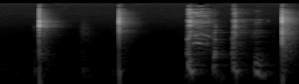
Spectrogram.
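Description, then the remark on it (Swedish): A few sharp, isolated hand claps, slow and widely spaced, imitating the thin applause heard when leaving a cinema. They are crisp, with a brief burst of vocal noise between them. “Och så gick vi därifrån och så lät applåderna ungefär så här.”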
